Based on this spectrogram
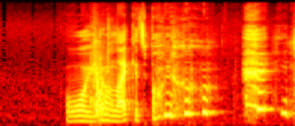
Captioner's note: giggles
